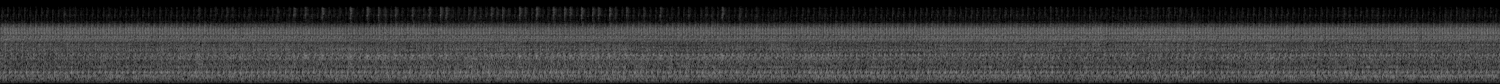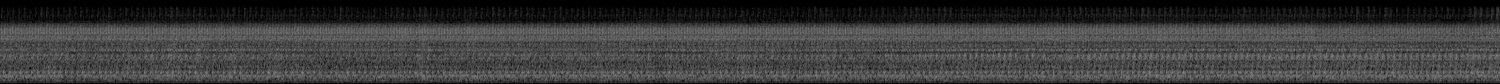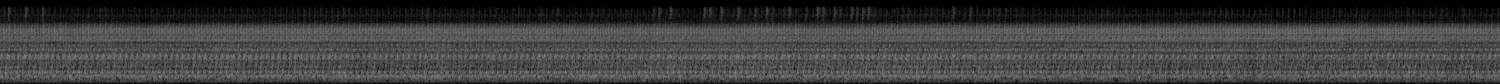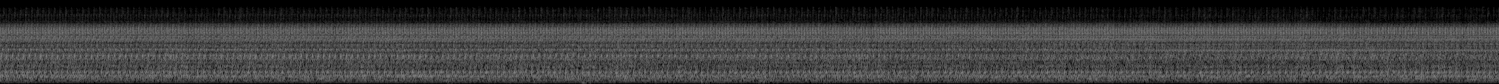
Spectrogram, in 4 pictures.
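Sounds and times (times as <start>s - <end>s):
film projector running: 0.0s - 59.9s.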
